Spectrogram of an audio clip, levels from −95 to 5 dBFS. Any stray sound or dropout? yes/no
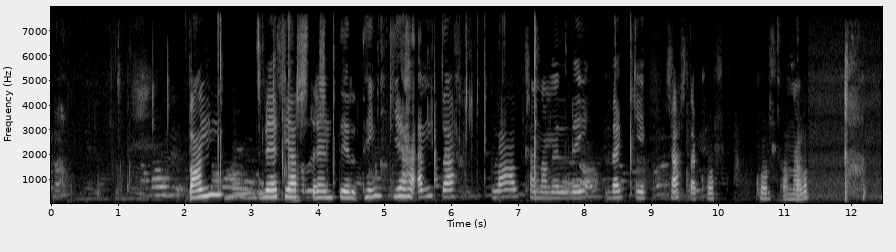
yes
